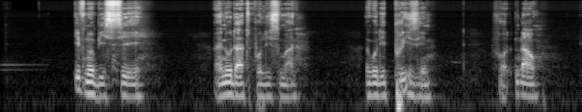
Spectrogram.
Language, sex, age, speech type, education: Nigerian Pidgin, male, 15-29, read, secondary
